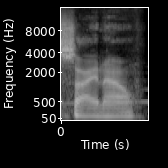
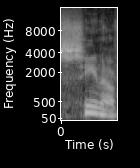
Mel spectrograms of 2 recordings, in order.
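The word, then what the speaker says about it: Cyno: It really is Sino. If I pronounced that off camera out investigating a case involving canned knowledge. I thought it was Cena for some reason.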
